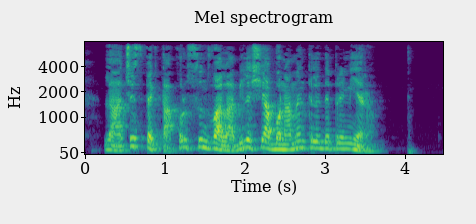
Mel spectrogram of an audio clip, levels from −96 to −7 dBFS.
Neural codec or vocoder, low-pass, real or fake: none; 7.2 kHz; real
